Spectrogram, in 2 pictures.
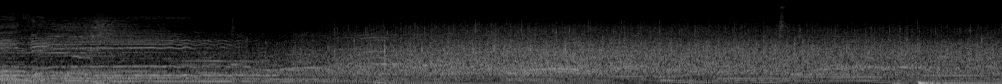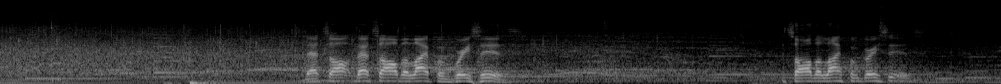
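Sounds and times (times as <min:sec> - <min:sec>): band playing sustained chords: 0:00.0 - 0:20.0
congregation applauding: 0:02.3 - 0:18.7.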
